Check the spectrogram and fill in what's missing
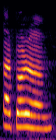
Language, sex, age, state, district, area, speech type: Bengali, female, 18-30, West Bengal, Dakshin Dinajpur, urban, spontaneous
